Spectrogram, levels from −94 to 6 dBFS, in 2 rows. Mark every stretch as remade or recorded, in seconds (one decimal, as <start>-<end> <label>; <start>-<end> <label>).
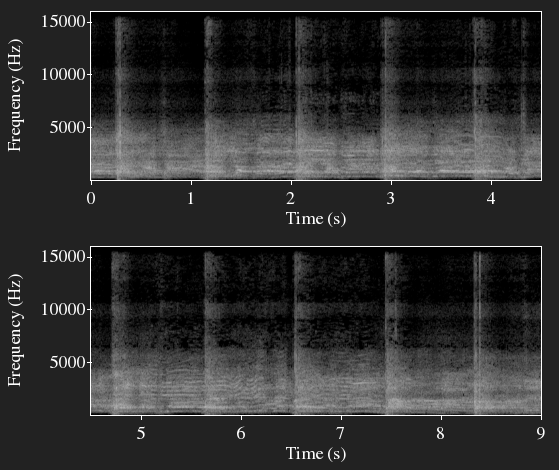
0.0-1.7 remade; 1.7-2.9 recorded; 2.9-3.7 remade; 3.7-4.3 recorded; 4.3-5.1 remade; 5.1-7.7 recorded; 7.7-9.0 remade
